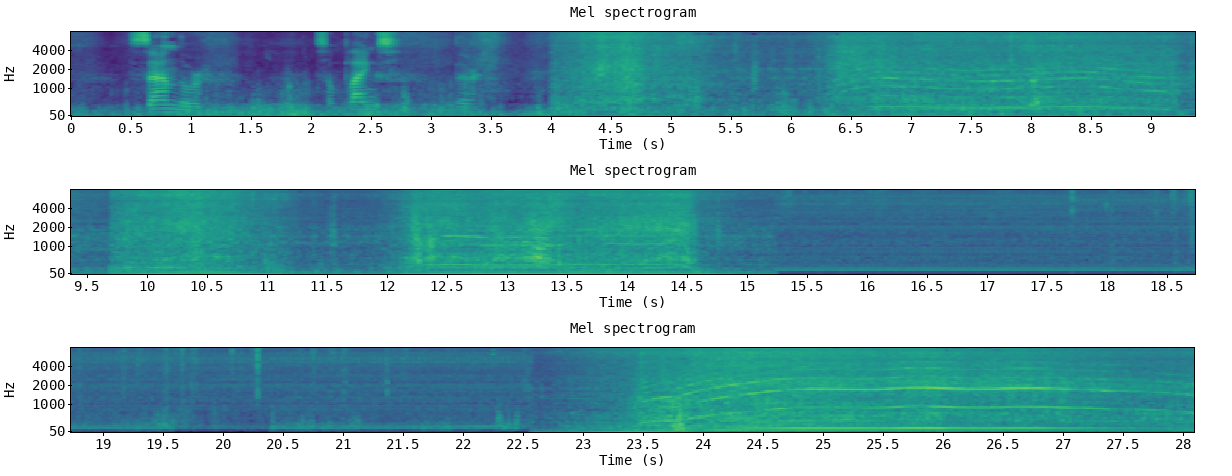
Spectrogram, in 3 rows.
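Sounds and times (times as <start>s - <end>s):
car engine revving: 4.0s - 15.4s, 21.4s - 28.0s
steady low hum: 10.8s - 23.9s.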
